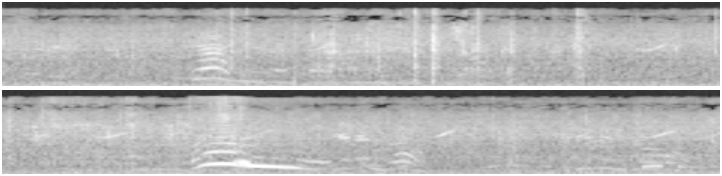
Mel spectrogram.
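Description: Green peafowl giving loud, nasal, down-slurred calls. A few fainter ones come early, then one strong call near the middle, over a low rumbling background.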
